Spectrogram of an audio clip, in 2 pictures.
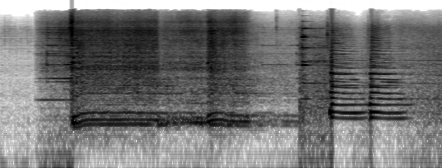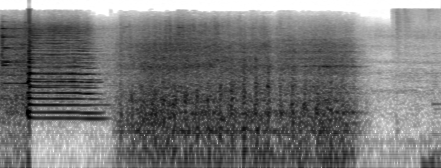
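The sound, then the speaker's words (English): A train horn sounds a long held blast and then several short ones, followed by the loud, steady rumble and clatter of a long freight train, pulled by a couple of locomotives, rolling past car after car. “As car after car rolls by, it's hard to imagine how just a couple locomotives can pull all that tonnage.”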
